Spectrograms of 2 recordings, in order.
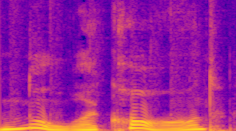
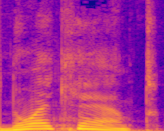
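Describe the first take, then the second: First: It is said in a British accent, like "kahnt". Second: It is said in an American accent, like "kyan". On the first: "イギリス英語だったらNo I can't というような発音になります" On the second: "アメリカ英語だったら"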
